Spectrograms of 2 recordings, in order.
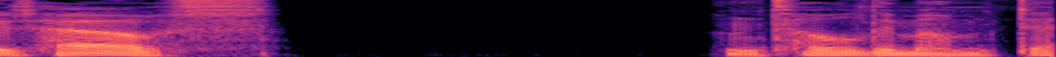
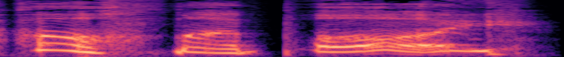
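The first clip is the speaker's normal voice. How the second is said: tearful relief; 5 dB louder, much slower than usual. Acted. Mum sobbing, hugging son.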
